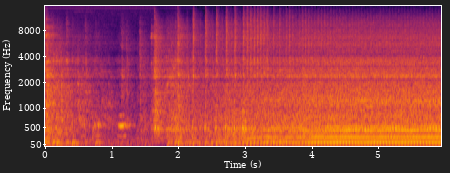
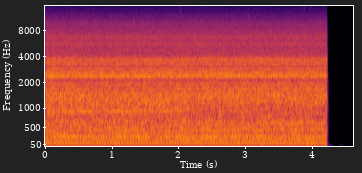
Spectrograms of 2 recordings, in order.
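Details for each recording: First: Briggs & Stratton 6.5 hp flathead mower with primer bulb, no automatic choke, reported to start then stall; after being tipped on its side it fires, stumbles in uneven bursts, then steadies to a buzzing run; rough running, minor carb clean planned. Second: Briggs & Stratton 6.5 hp flathead mower engine with primer ball and no automatic choke, cold start after three primes; it had started then stalled. Runs smooth and steady with an even, busy drone, then cuts out cleanly, sounding healthy and properly fuelled.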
